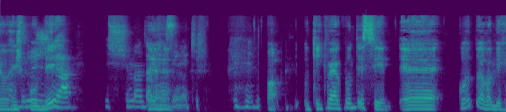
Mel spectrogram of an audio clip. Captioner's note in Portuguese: limpando a garganta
